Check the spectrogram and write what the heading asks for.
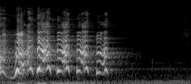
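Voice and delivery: high, loud burst of startled laughter; loud laughing shriek. Real, not acted. Startled by the game.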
